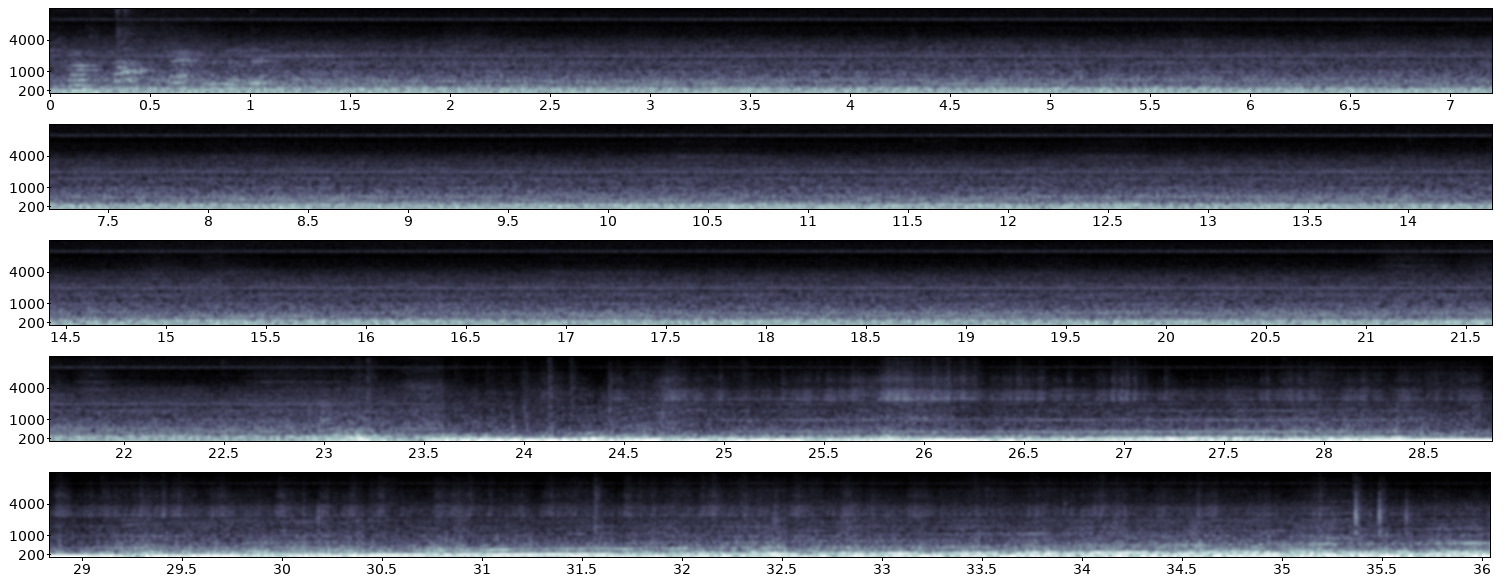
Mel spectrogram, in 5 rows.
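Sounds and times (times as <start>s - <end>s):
train carriage low hum: 0.0s - 36.0s.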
